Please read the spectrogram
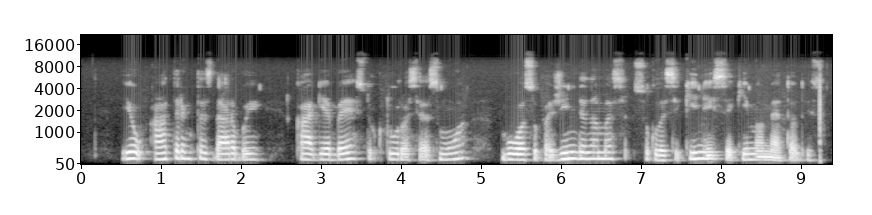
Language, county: Lithuanian, Panevėžys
